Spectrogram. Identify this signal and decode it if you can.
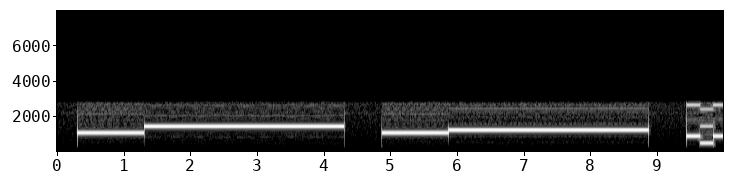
Two-tone page, heard as a one-second tone, then a three-second tone, about 1060 then 1430 Hz, about 1060 then 1220 Hz, with noise. It is heard from 0.3 to 8.9 s.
